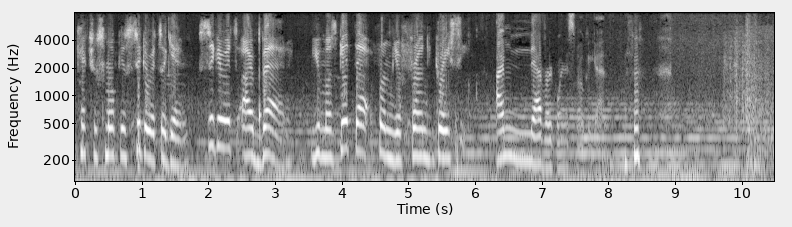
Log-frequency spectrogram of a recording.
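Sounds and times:
speech: 0:00.1 - 0:09.0
approaching thunderstorm with rain: 0:07.6 - 0:10.4.

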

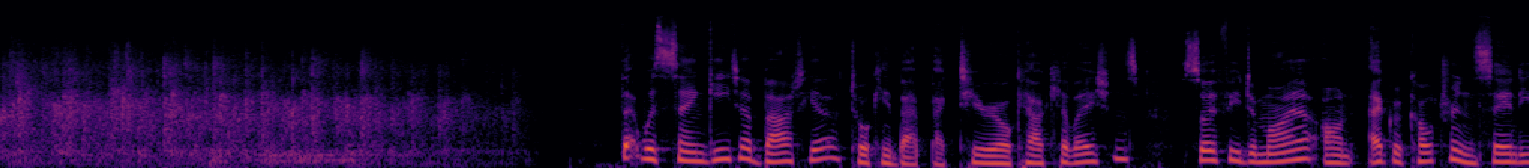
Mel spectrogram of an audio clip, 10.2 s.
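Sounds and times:
audience applause: 0:00.0 - 0:03.7
speech: 0:04.2 - 0:10.1.

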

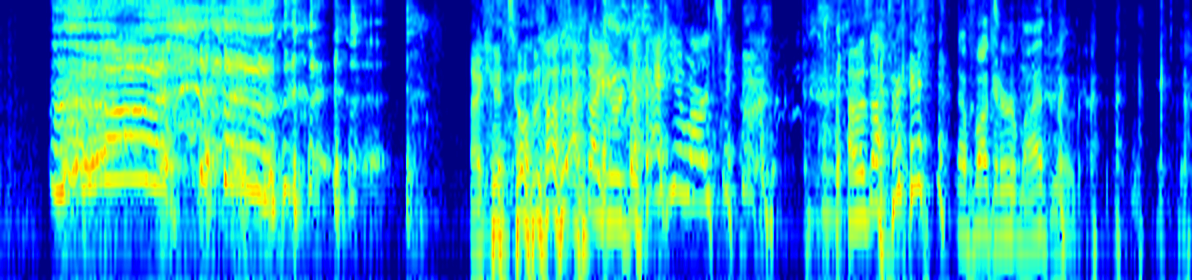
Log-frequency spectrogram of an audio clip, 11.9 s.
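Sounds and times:
person imitating a monster's roaring scream: 0:00.5 - 0:02.8
ragged coughs and gasps: 0:00.5 - 0:04.5, 0:05.7 - 0:06.6, 0:07.4 - 0:09.4
speech: 0:04.7 - 0:11.0
laughter: 0:05.2 - 0:11.9.

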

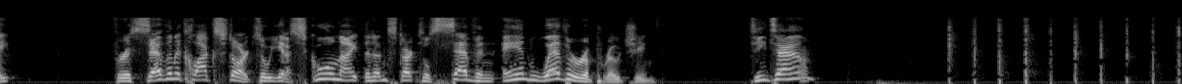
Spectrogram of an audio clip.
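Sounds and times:
speech: 0:01.2 - 0:06.6, 0:07.5 - 0:08.2
one person applauding: 0:09.4 - 0:11.8.

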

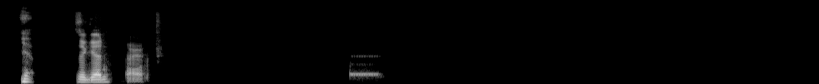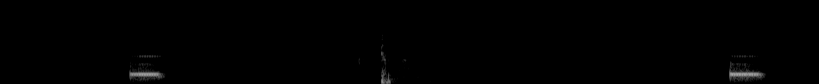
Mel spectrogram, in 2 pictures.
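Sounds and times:
speech: 0:00.2 - 0:01.7
outgoing phone call ringing: 0:03.5 - 0:03.9, 0:09.5 - 0:09.9, 0:15.5 - 0:15.9.

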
